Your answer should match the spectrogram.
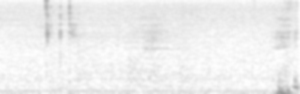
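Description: Quiet room tone with a steady low hum, a few brief faint clicks about half a second in, and a short low thump near the end.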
